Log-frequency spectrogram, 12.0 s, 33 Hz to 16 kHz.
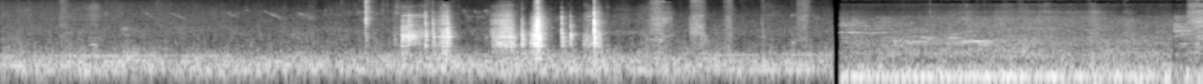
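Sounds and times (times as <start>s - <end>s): low steady hum: 0.0s - 11.8s
scraping rubs: 4.0s - 8.3s.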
